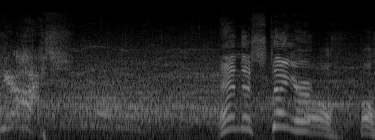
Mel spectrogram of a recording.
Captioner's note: audience cheers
